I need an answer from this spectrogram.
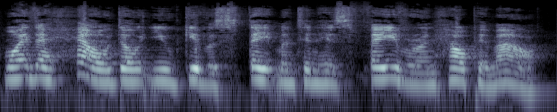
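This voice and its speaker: A woman's voice: medium pitch, takes it slowly, lightly acted. A woman voicing a scornful cheating ex-wife who pouts, whines and accuses. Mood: accusing. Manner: pouting, whiny and accusing.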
